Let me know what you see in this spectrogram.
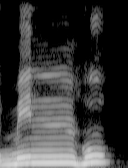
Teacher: نون ساکن کے بعد حروف حلقی میں سے ہ آ گیا، اس لیے یہاں پر اظہار کریں گے، ظاہر کر کے پڑھیں گے. منہ، تو واو مدہ ایک الف کے برابر کھینچنا ہے.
